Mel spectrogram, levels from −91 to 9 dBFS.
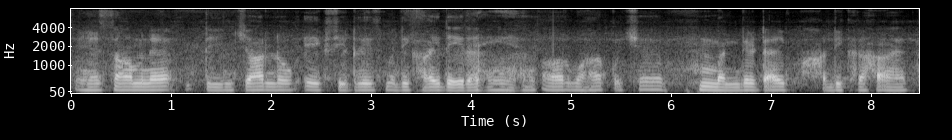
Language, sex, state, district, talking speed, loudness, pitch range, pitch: Hindi, male, Bihar, Gaya, 150 wpm, -18 LUFS, 115-120 Hz, 120 Hz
